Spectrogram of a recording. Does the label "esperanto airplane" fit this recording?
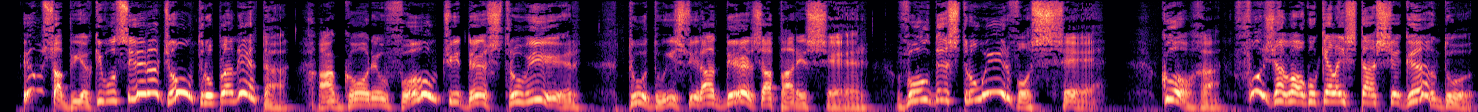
No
